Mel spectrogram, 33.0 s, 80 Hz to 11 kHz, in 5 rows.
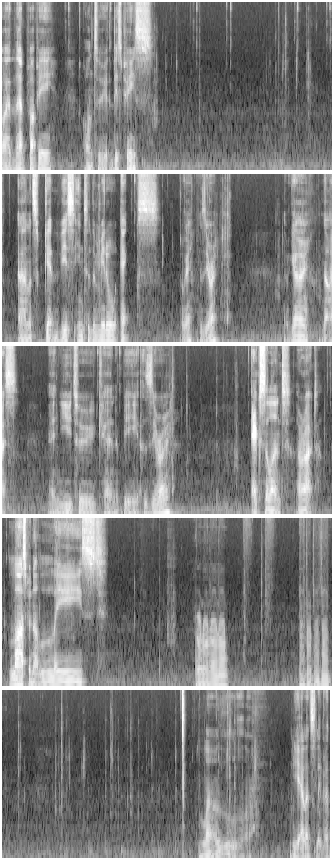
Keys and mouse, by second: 0.1-1.3 right drag, 1.3-5.8 middle drag, 5.8 click, 5.9-6.4 middle drag, 6.4 click, 6.5-9.1 middle drag, 8.4 ctrl+c, 9.1 click, 9.2 middle click, 10.1-14.2 drag, 14.2 middle click, 14.9 click, 15.5 middle click, 15.7-32.9 drag, 31.7 ctrl+s.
